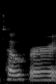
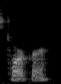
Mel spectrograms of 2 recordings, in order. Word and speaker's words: torpor: I'm just adding an H to the P unintentionally and saying topher. Torpor. I don't know. T-O-R-P-O-R. How would you say that? Torpor? – Torpor? – It's a weird word. Torpor. So there's no H to make an F sound, but I was adding one unintentionally.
